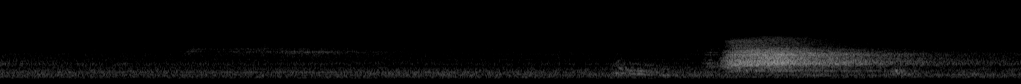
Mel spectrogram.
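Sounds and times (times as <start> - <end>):
red fox hoarse rasping scream: 7.1 - 9.4.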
